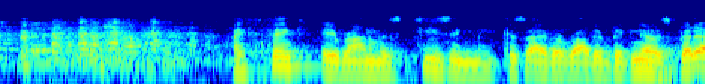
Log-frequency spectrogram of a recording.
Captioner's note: 笑聲; Laughter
